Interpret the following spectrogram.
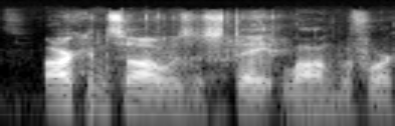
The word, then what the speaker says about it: Arkansas: I laugh because Arkansas doesn't do any better. Well, you have an entire letter you don't even pronounce.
